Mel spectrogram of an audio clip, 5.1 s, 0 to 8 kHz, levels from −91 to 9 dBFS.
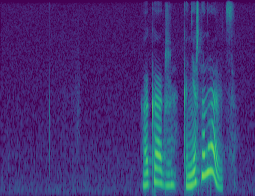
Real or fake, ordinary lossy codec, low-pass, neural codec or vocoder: real; none; none; none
